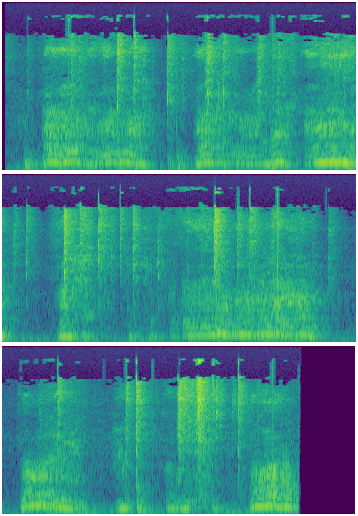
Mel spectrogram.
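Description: Two Cavalier King Charles spaniels play-wrestling and growling, a string of growls about a second long each, one after another, with scattered sharp clicks between them.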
